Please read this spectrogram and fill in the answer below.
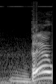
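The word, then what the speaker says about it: б: It's more intense than the English B. B, be, be. And we also use an e sound instead of e.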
